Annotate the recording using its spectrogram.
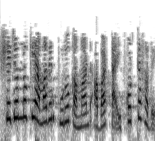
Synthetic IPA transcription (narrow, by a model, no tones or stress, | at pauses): ʃed͡ʑonːokiamad̪eɾpuɾokɔmaɳɖa̰baɾʈa̰jpkoɾt̪eɦɔbe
